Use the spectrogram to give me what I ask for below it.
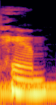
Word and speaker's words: HAM: Throat Chakra, chant HAM, pronounced HUM.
